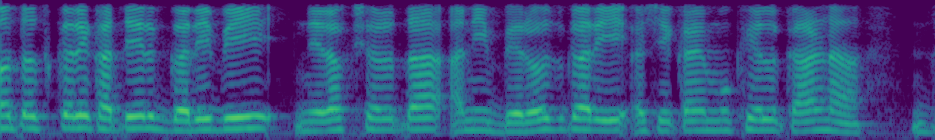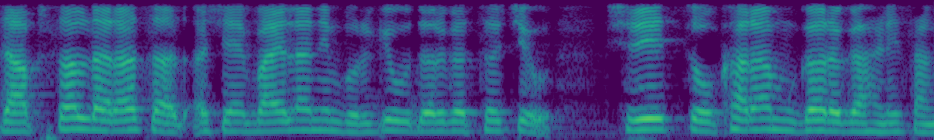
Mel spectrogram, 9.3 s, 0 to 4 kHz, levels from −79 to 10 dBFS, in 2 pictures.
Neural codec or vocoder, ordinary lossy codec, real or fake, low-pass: autoencoder, 48 kHz, 128 numbers a frame, DAC-VAE, trained on Japanese speech; none; fake; 3.6 kHz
